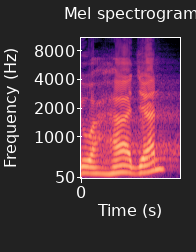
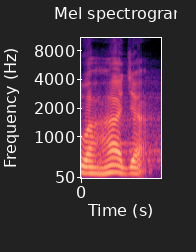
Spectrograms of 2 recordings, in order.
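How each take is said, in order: First: The word ends with a final n sound. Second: The word ends with a plain a vowel. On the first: The speaker calls it wrong. "bukan lagi wahhajan" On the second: The speaker calls it right. "tapi wahhaja karena kita berhenti di sini"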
